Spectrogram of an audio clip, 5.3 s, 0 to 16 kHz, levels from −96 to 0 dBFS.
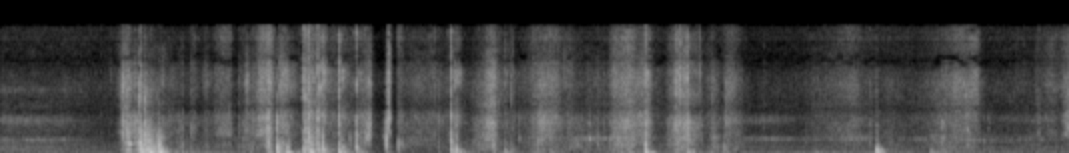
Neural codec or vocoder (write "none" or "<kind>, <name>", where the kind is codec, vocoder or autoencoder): vocoder, BigVGAN v2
